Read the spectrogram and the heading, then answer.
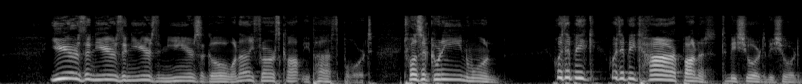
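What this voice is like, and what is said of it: Genuine Irish accent. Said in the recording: “I won't because I'm Irish. Do not adjust your television screens. This is my real accent.”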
